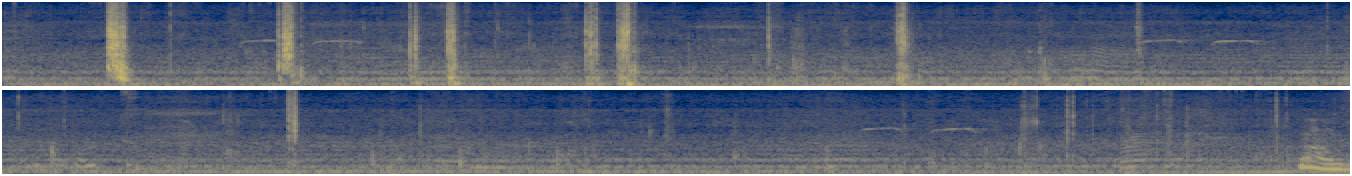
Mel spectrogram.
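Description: Faint, steady insect buzzing from honeybees gathering around a trap-out cone during a bee removal, broken by a handful of sharp knocks and clicks early on, with low background rumble throughout.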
